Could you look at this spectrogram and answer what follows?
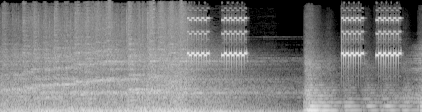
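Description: A telephone rings over a speakerphone, an electronic ringtone in two paired bursts that repeats after a pause, loud and close, with dramatic background music and noise underneath.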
